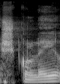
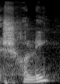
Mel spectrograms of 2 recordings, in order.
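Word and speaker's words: σχολή: griego más o menos se pronuncia como skole o scholi, que significa literalmente dos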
